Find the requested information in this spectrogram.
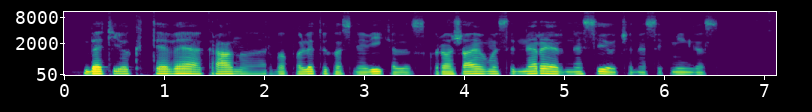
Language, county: Lithuanian, Kaunas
